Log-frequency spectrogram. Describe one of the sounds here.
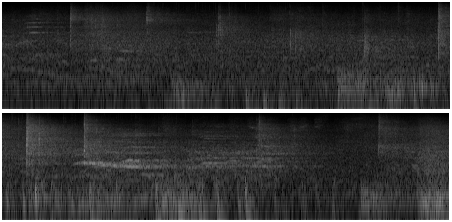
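Hockey sticks clack sharply against a puck and the boards.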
